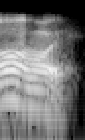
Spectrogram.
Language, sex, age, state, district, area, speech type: Assamese, male, 45-60, Assam, Sivasagar, rural, conversation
